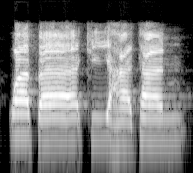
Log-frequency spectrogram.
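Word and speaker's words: وَفَاكِهَةً: I want you to put emphasis on this ha.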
